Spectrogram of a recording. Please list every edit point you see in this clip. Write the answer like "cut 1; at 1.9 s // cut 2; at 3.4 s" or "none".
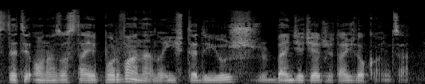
none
